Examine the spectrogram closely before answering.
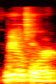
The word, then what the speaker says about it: realtor: at me because I add another A in the middle of it, and I don't know why I do that. Everyone here, that's what it's like. I learned today it's one of the most mispronounced words, realtor.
